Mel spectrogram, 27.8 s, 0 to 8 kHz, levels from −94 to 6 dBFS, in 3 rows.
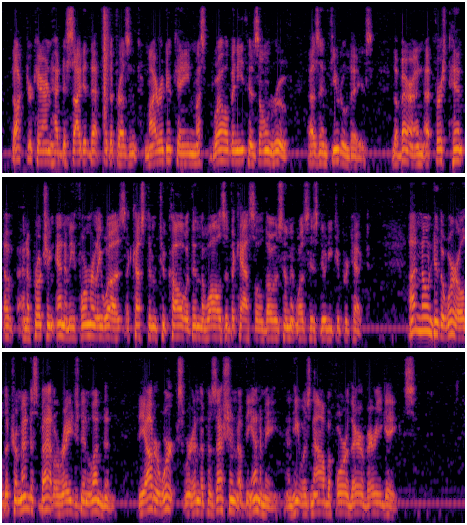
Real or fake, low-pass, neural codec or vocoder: real; 7.2 kHz; none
